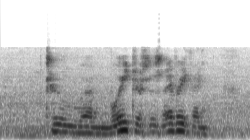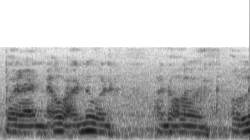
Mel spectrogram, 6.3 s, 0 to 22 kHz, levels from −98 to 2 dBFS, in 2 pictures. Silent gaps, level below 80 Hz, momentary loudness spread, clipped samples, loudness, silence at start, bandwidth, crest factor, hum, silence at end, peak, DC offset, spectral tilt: none; -58 dBFS; 15 LU; under 0.1%; -18 LUFS; 0 s; 6.4 kHz; 18 dB; none; 0 s; -2 dBFS; under 0.1%; -6 dB/octave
